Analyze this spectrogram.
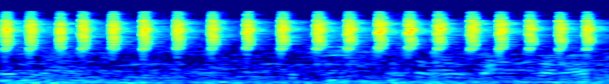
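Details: Lovebird chattering in evenly spaced, sharp, high notes, about six per second, over quiet background noise.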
